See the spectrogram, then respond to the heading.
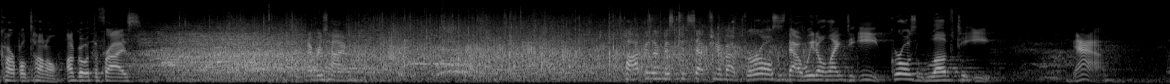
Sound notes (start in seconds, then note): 3.2 applause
